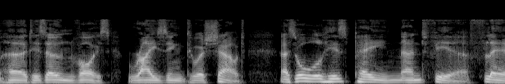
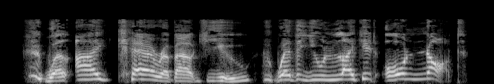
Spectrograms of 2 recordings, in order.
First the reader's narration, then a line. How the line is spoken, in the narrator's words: Tom screamed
